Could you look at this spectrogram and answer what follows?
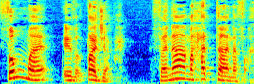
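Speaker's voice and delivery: measured Arabic scripture recital; Arabic recitation. Shown as a demonstration. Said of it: "I will recite in Arabic".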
